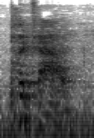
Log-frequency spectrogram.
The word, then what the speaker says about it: Patau: Patal kind of like kapow but pat. Yes. P A T A U. A U. Pat. I think we're saying it right.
